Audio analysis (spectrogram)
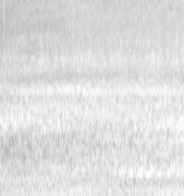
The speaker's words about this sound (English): So right now, there's a big yellow truck.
